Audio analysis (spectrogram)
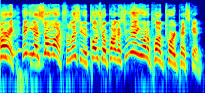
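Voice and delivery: bright, fast announcer sign-off; podcast host outro. Acted. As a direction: wrap up like a host.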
